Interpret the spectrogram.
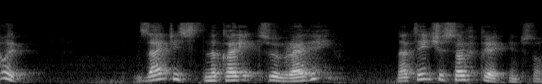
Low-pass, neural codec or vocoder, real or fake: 7.2 kHz; codec, 16 kHz in and 24 kHz out, 0.6 kbps, FocalCodec, streaming, 4096 codes; fake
